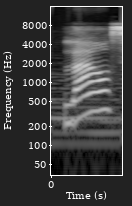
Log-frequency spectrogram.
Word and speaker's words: Laos: Laos is named after the Lao people, but here's something interesting in English. We pronounce that final S. But in Lao, it's silent.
